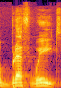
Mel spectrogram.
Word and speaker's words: Braithwaite: rapaziada bora falar sobre bright White ou Breath weight né e no no na pronúncia correta como ele mesmo já falou mas eu acho que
